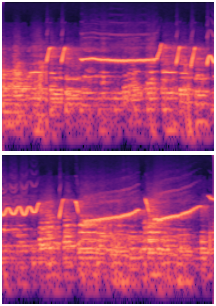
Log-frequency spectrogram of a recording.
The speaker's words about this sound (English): That was me whistling.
